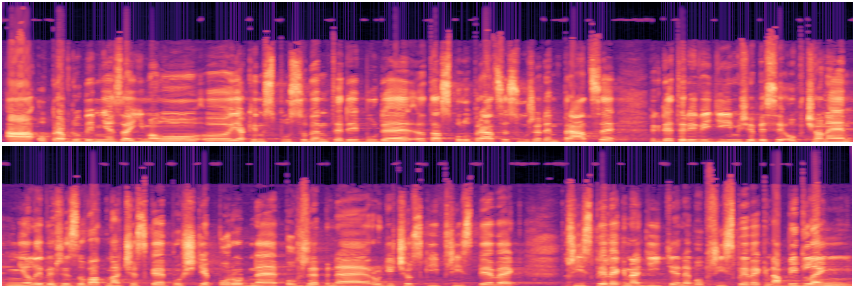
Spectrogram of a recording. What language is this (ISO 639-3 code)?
ces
